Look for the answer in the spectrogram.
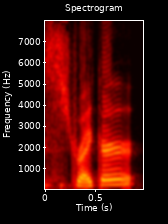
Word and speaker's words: Stryker: Okay, so my name is Allie Stryker. Both are spelled with a Y in case anyone wants to know.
